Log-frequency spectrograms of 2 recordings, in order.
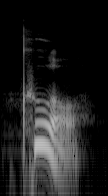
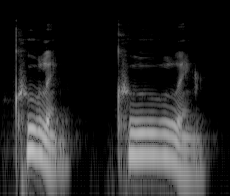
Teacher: light L because it's between vowels so let's hear the difference cool has a dark L at the end but cooling has a light L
